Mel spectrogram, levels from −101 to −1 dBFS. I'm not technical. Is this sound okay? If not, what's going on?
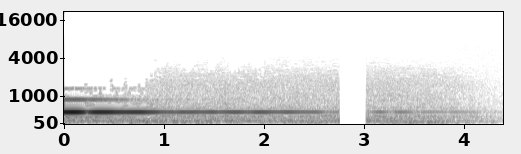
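No. At 2.75 seconds there is a rebuffering stall: the player used up the audio it had downloaded and had to wait for more before carrying on. You hear the sound drop into silence for about a quarter of a second, until 3.02 seconds, and then pick up exactly where it left off. Nothing is skipped or missing. The pause just adds roughly 0.27 seconds to the clip.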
